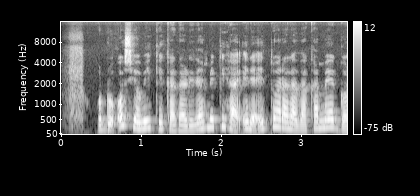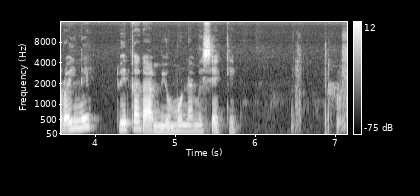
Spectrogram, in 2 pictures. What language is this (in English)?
Kikuyu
